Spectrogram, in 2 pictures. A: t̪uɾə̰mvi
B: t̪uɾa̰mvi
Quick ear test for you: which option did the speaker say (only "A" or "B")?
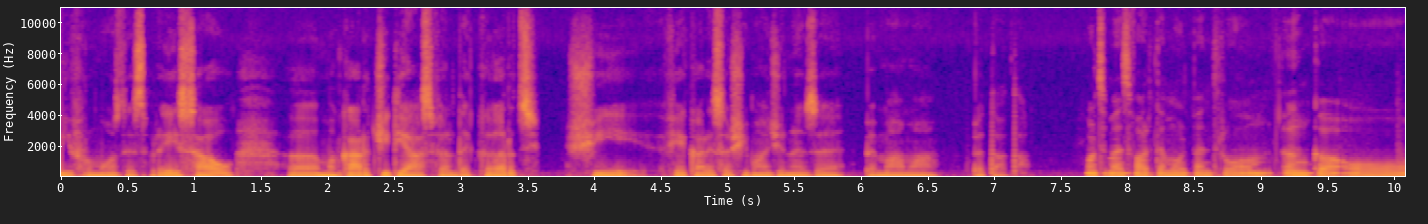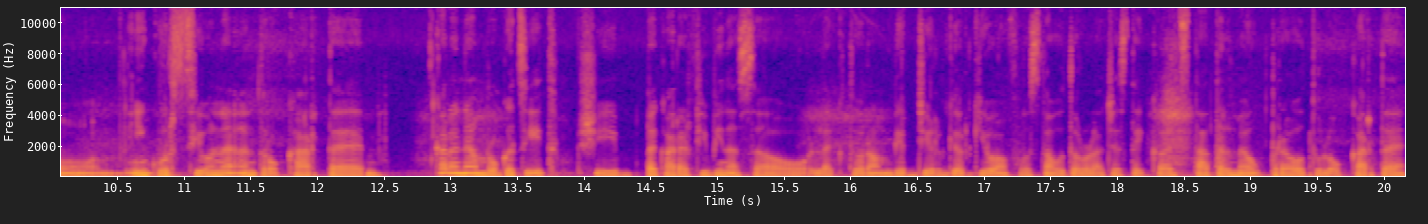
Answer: A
